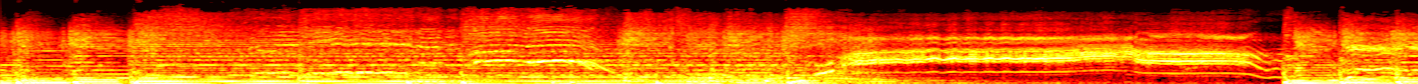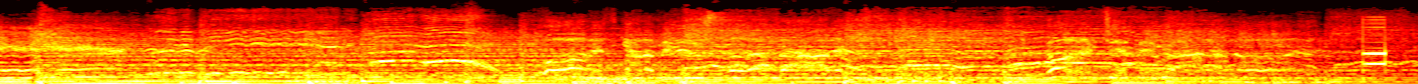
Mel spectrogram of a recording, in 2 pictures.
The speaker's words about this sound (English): I mean, he probably has the rock and roll's greatest scream throughout that song. Nobody has ever got that scream that just chills you to the bone.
